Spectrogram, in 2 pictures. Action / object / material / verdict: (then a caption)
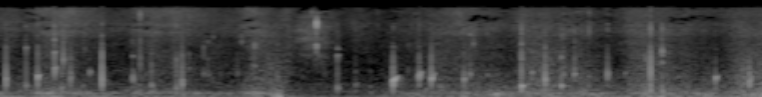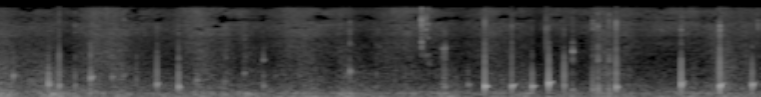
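scrape / synthetic fur microphone windscreen / synthetic fur / none. Fingertips scratch, stroke and cup a small, round, fluffy grey synthetic-fur microphone windscreen, with no face pressed against the mic. A dense, muffled low rumble runs throughout, broken by many short, dry crackling ticks and brief bright scratches that cut off almost instantly.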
